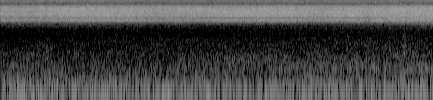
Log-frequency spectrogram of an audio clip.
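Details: Cicadas gathered on a tree, a male singing with wings spread and abdomen raised as others sit still nearby: a continuous shrill buzzing hiss, even and unbroken throughout, with no other clear sounds.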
